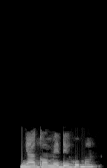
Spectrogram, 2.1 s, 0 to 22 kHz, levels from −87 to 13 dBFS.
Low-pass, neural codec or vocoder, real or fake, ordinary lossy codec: 5.4 kHz; none; real; AAC, 32 kbps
